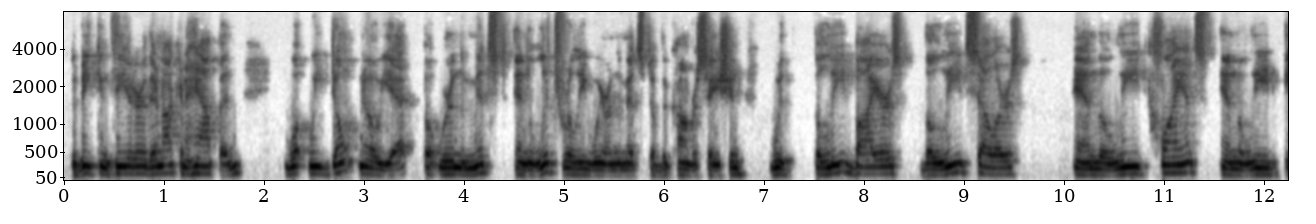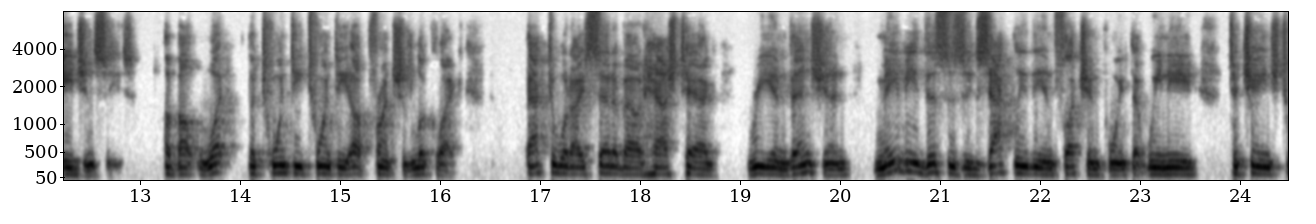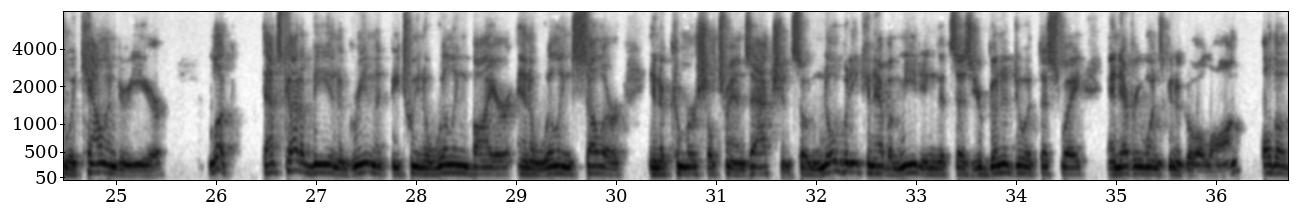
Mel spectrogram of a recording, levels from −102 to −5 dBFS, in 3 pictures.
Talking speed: 190 wpm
